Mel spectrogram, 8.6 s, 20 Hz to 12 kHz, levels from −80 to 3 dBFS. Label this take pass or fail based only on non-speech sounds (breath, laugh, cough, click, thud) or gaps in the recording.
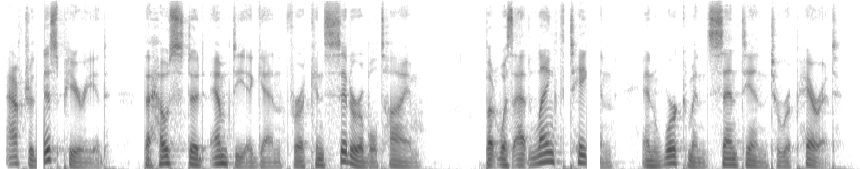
fail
